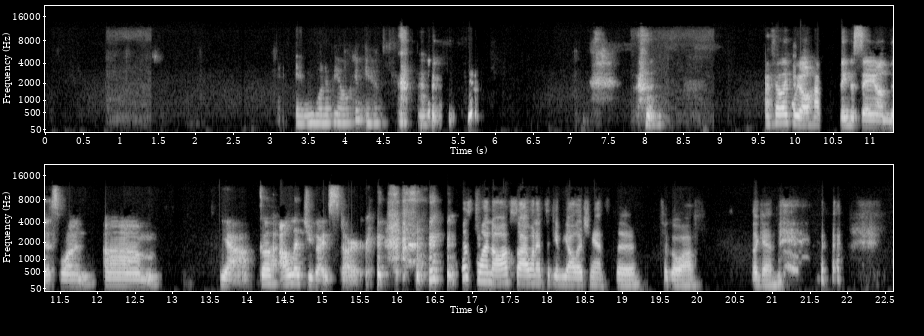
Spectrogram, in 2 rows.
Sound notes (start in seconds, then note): 5.3 awk silence; 15.7 laughter; 21.0 laughter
